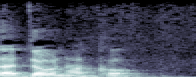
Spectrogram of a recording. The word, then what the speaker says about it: Adon Hakol: Now, the way we pronounce it is Adon Hakol,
